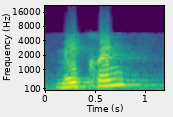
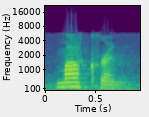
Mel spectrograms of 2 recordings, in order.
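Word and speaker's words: macron: a make run over the first all alternate pronunciations make Rin ma Crenn Negron ma CRO n ma that is correct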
